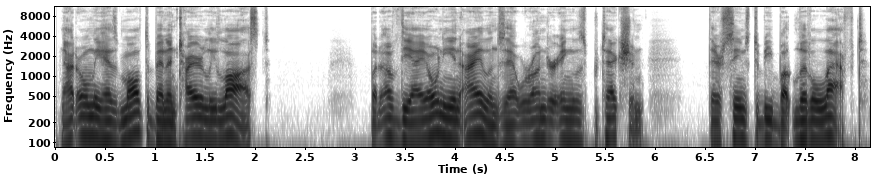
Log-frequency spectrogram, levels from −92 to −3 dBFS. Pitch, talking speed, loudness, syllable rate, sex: 100 Hz, 175 wpm, -16 LUFS, 5.9 syllables/s, male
